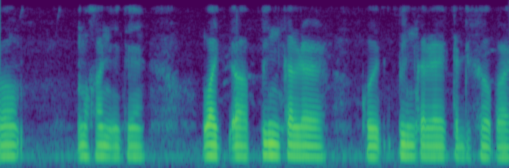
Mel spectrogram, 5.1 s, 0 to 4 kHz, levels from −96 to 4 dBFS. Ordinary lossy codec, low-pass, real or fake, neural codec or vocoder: none; 3.6 kHz; real; none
